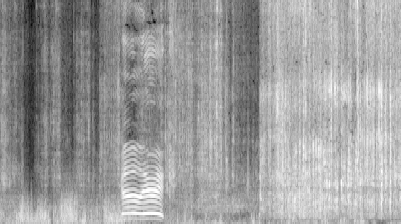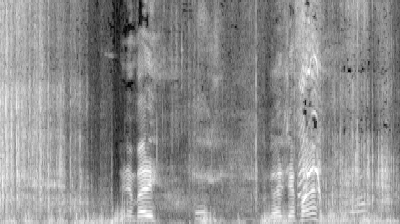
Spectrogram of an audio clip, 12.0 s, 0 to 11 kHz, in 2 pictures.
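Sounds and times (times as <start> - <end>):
bicycle rolling on gravel: 0.0 - 7.6, 10.1 - 12.0.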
